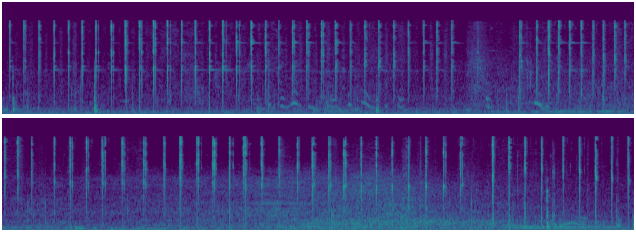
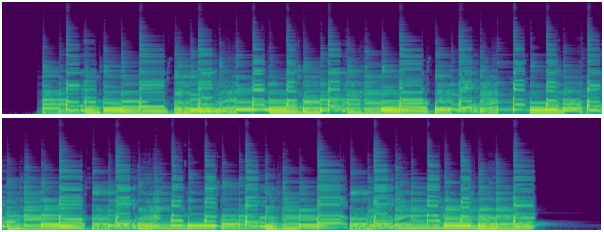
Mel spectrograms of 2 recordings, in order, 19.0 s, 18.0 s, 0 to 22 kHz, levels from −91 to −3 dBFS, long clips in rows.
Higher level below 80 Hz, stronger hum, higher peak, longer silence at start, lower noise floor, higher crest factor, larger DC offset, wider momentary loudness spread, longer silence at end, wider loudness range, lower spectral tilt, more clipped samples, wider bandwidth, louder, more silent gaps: second, -68 dBFS vs -26 dBFS; neither; second, -8 dBFS vs 0 dBFS; second, 0 s vs 0.6 s; second, -59 dBFS vs -80 dBFS; first, 34 dB vs 18 dB; neither; about the same, 8 LU vs 6 LU; second, 0 s vs 0.9 s; about the same, 4 LU vs 2 LU; second, 0 dB/octave vs -9 dB/octave; neither; first, 11.5 kHz vs 8.4 kHz; second, -39 LUFS vs -18 LUFS; neither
